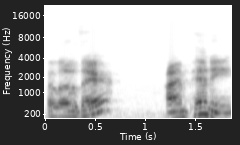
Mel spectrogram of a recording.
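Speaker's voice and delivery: full motherly, doctor-like voice. Penny greets a child of about ten, full mom doctor voice. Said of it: "Penny goes full mom doctor voice".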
